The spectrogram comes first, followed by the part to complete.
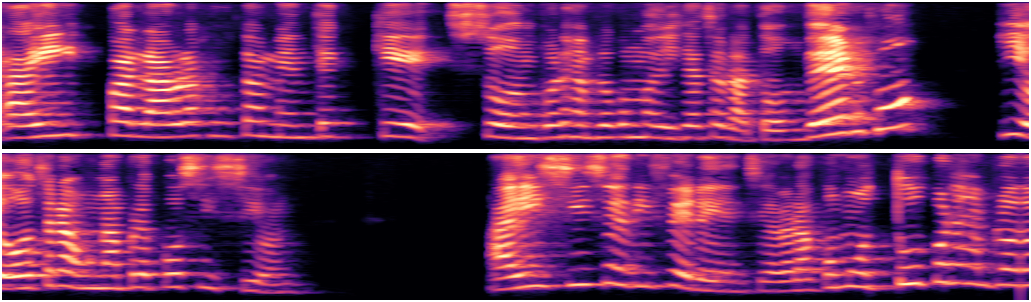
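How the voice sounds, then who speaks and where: A woman teaching a grammar lesson to a class, patient and checking understanding often. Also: sits high.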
